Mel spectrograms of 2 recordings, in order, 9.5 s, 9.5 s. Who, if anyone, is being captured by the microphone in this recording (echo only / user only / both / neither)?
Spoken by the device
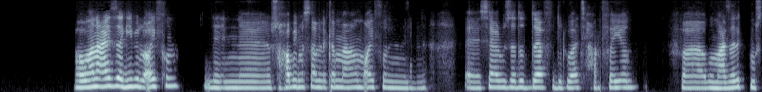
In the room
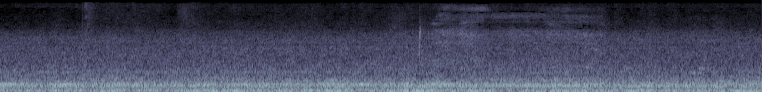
neither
